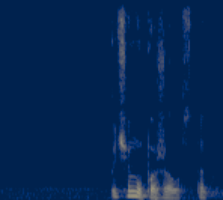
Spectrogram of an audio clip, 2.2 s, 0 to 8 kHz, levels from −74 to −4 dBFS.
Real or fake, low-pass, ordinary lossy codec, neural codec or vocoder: real; none; none; none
